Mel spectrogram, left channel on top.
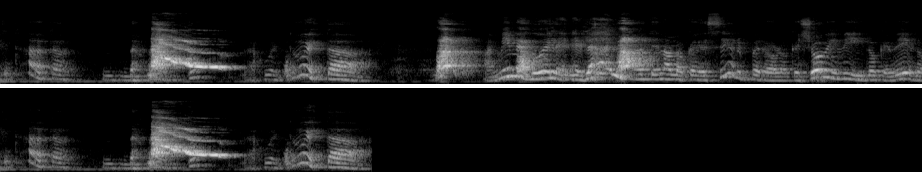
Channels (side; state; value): right; drops out; at 3.7 s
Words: Ujú. la juventud está... A mí me duele en el alma tener lo que decir, pero lo que yo viví, lo que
